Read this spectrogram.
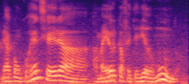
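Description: Argentine man with a gravelly voice. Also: mid-range voice, expressive, brisk, a little mellow, a little hiss or hum. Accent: Argentine Spanish. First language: Spanish. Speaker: podcast guest, entrepreneur. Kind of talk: conversational interview. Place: small foam-treated podcast studio. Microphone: close podcast microphone on boom arm.

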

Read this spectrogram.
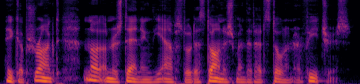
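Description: A man reading a story as an audiobook narrator, in an expressive scripted style. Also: low voice, brisk.

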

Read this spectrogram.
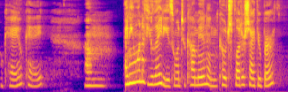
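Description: A woman's voice: a little high, normal speed, mellow, natural voice. A woman voicing a kindly, motherly pony nurse who speaks in a cooing, reassuring way in a fan radio play. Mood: soothing. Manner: cooing and reassuring, calls others dear.

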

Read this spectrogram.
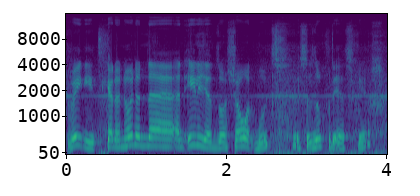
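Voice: medium pitch, brisk, lightly acted. A player voicing a friendly, casual local townsman in an improvised game roleplay, explaining things hesitantly. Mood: hesitant, helpful. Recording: clearly noisy game voice recording. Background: game ambience and vehicle sounds.

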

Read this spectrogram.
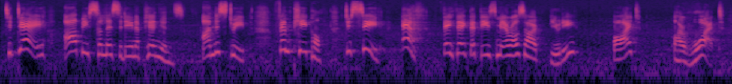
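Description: A woman's voice: high-pitched, very animated, measured pace. A young woman playing a ditzy, flamboyant TV street reporter, chirpy and giggly, speaking into a handheld mic outdoors in a city. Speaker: TV reporter character. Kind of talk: amateur comedy sketch. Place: outdoors in a city, parking lots and murals. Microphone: handheld mic on a distant camcorder. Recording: noisy 1980s camcorder tape.

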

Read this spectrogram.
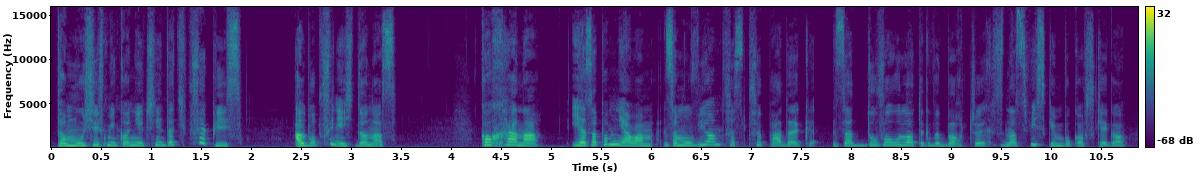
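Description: A woman's voice: high-pitched, expressive, moderate pace, dry recording, clean studio sound. A woman playing a chatty, curious and helpful office colleague in an audio drama. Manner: chatty, exclamatory, eager. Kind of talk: amateur audio drama acting.

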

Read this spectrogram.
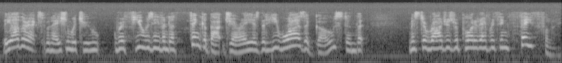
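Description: Actress as a spirited, high-voiced skeptical woman. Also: a little fast, natural voice. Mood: challenging. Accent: American. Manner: challenging, expressive. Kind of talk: 1970s radio drama acting. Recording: slightly noisy, dull 1970s radio recording.

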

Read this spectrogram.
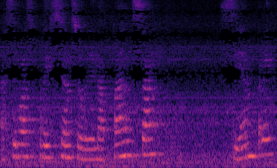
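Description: A young Haitian-accented woman leads a floor workout at home in a slow, high voice, puffing and tired between cues. Her voice bounces around an echoey living room, picked up by a camera on the floor. A steady hiss of room noise sits under her. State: tired from exercising. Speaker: fitness vlogger. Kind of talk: casual home workout instruction. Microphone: camera on the floor nearby.

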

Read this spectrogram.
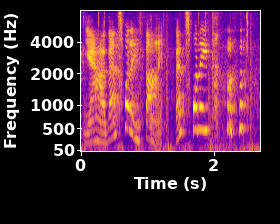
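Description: A woman's voice: sits high, very animated, measured pace, noisy background. A young woman with a headset, playfully commentating a horror game, chatting to her viewers and teasing the game characters. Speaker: gaming video host.

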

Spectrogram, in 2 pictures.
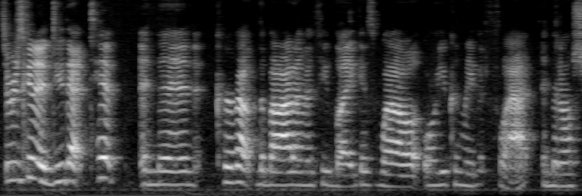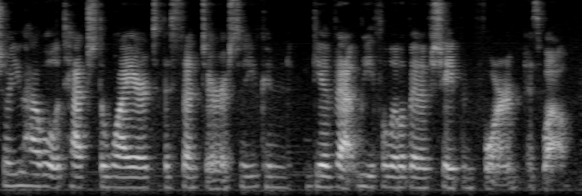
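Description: A woman's voice: fairly low pitch, steady tone, a little fast, hardly any pauses, bright, forceful tone. A woman with a head cold explaining a craft project step by step in a chatty, self-deprecating tutorial voice.

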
